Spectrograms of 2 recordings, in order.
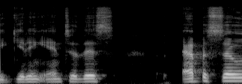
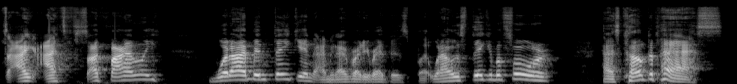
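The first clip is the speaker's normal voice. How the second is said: high, loud, tumbling words of triumph; excited gloating; 5 semitones higher, 5 dB louder than usual. Real, not acted. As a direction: crow that you called it. Host gloats his guess came true.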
